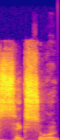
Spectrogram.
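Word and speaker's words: Sig Sauer: Beach South Carolina investigations located a sigu a Sig sewer gun that that that's how you say it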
